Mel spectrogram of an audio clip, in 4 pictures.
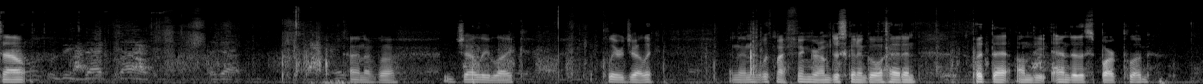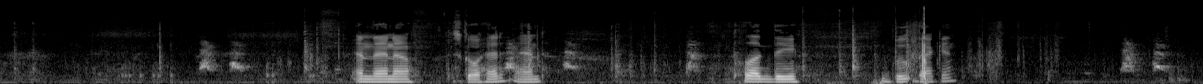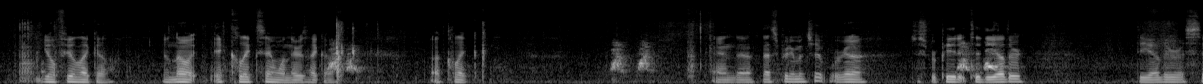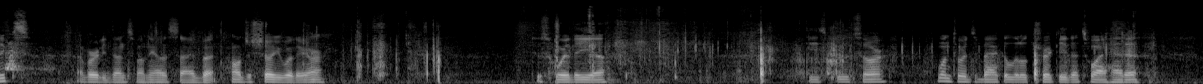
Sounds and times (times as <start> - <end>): Speech: 0.0 - 2.5, 3.3 - 6.6, 7.3 - 11.6, 15.6 - 17.5, 20.8 - 21.6, 24.4 - 27.5, 28.4 - 28.9, 31.2 - 34.3, 35.4 - 39.4, 41.4 - 42.2, 44.2 - 47.6
Outside, urban or manmade: 0.0 - 48.1.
